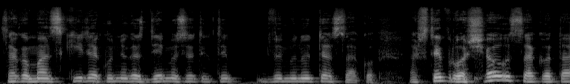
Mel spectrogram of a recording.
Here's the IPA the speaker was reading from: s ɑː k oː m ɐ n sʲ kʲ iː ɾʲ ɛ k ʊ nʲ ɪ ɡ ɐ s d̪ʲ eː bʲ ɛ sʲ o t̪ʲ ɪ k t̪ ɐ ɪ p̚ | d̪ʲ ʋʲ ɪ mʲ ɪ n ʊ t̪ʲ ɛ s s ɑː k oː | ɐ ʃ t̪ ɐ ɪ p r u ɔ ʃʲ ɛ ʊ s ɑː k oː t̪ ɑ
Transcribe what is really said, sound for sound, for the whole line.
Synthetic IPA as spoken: s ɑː k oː m ɐ n sʲ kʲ iː ɾʲ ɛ k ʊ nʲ ɪ ɡ ɐ s d̪ʲ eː mʲ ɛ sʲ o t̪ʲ ɪ k t̪ ɐ ɪ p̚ | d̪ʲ ʋʲ ɪ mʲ ɪ n ʊ t̪ʲ ɛ s s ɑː k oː | ɐ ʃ t̪ ɐ ɪ p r u ɔ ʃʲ ɛ ʊ s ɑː k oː t̪ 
